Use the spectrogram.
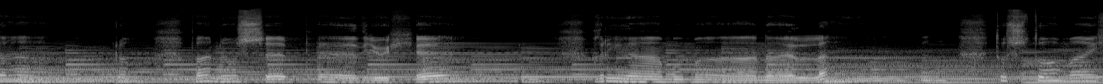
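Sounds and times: instrumental backing: 0.0 - 11.0
person singing long vowel: 0.0 - 11.0.

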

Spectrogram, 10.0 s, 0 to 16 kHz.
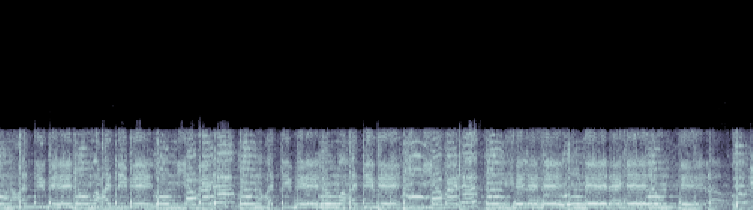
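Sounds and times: live band with trumpet and violins: 0.0 - 10.0.

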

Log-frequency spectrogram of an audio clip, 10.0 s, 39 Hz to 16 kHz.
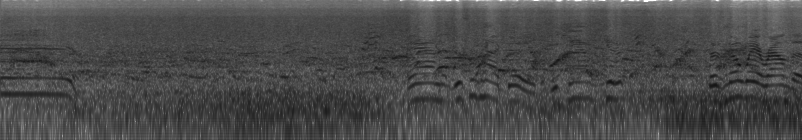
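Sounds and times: faint voices: 0.0 - 10.0
waterfall rushing and splashing: 0.0 - 10.0.

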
